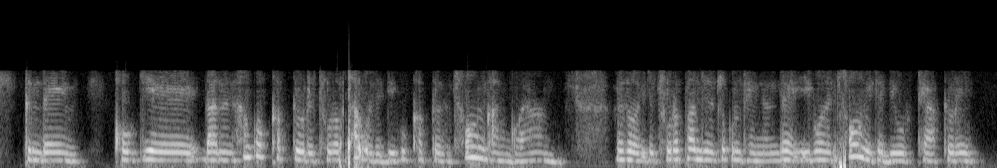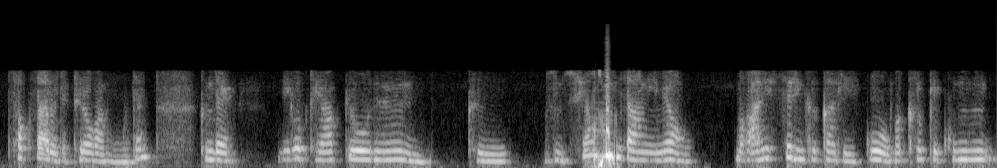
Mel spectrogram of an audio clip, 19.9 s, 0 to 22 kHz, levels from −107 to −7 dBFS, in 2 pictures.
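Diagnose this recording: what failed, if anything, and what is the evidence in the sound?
Codec stage: GSM full-rate coding throughout. The speech is buzzy and gravelly with nothing above 4 kHz, from pulse-excited vocal-tract modelling. Plain band-limiting would sound smooth instead.

Network stage: GSM bit errors at 3.40–3.71 s, 8.34–8.48 s and 15.90–16.16 s. Corrupted filter, pitch and gain values cause squawks, pops and level bursts, not the silent gaps of lost packets.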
